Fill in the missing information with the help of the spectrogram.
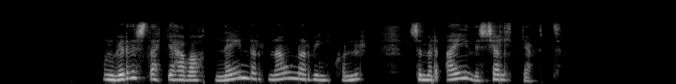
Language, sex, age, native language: Icelandic, female, 30-39, Icelandic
